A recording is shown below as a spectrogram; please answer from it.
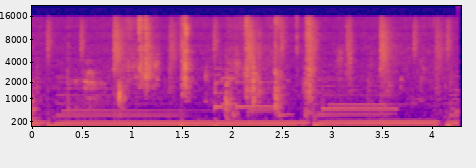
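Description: Soft background music: sustained held chords that change every second or so.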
